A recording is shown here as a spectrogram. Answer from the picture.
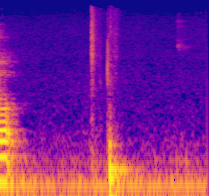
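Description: A word ends, then a pause in the talk: low steady room hum, with two short clicks close together about a second in.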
